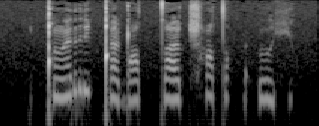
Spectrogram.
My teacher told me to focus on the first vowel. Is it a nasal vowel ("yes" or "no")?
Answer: yes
